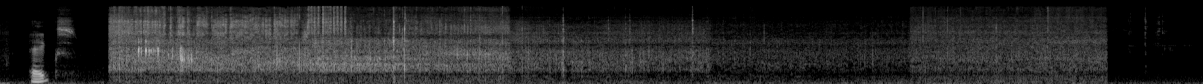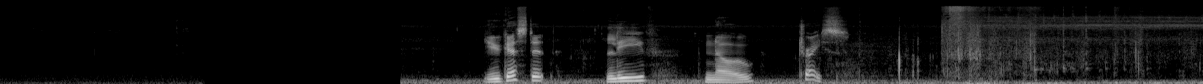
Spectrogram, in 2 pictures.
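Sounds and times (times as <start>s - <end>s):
eggs sizzling in hot oil: 1.1s - 11.1s.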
